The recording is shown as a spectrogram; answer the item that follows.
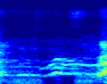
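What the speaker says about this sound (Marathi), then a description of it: "कुत्रे बघा कसे ओरडतात" Dogs let out a short, whining, howl-like yelp that rises and falls over about a second, close and fairly loud, ending in a sharper burst.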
